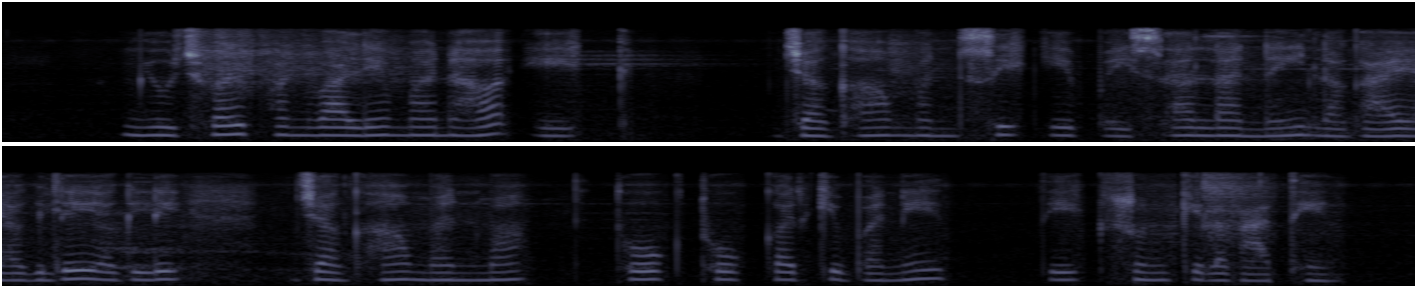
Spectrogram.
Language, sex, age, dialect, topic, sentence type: Chhattisgarhi, female, 18-24, Central, banking, statement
